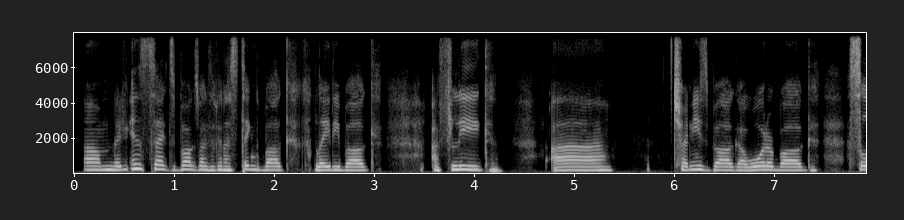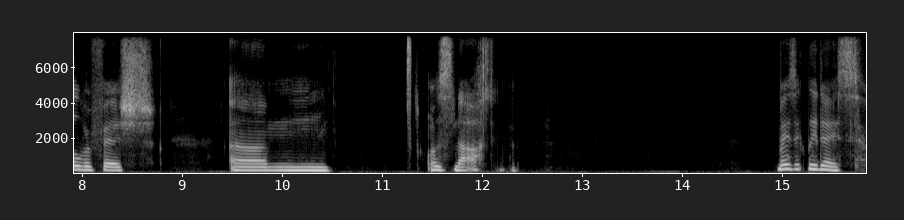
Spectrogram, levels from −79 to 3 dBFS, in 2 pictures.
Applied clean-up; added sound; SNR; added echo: neural diffusion model UNIVERSE++.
